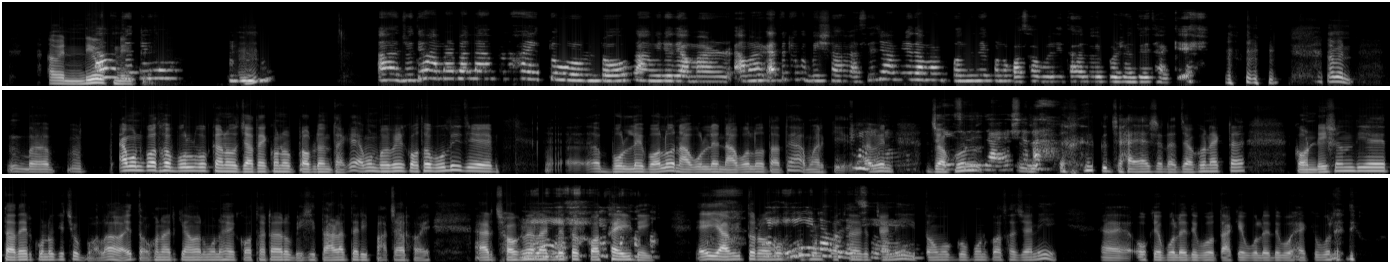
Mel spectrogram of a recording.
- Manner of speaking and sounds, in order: static; chuckle; chuckle; chuckle; laughing while speaking: "হ্যাঁ, কে বলে দিব"
- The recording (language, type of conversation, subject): Bengali, unstructured, বন্ধুরা কীভাবে আপনার জীবনে প্রভাব ফেলে?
